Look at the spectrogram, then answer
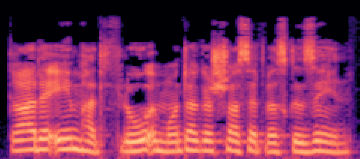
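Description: A woman's voice: mid-range voice, fairly even intonation, fast, natural voice. Woman voicing a bookish young agent explaining. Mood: earnest explaining.

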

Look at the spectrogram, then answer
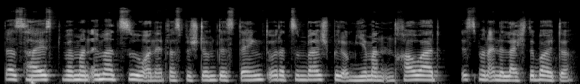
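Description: A woman's voice: mid-range voice, level tone, normal speed, a little mellow, natural voice. A woman voicing a stocky, bookish young man who explains ghost lore in an audiobook. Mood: earnest explaining.

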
